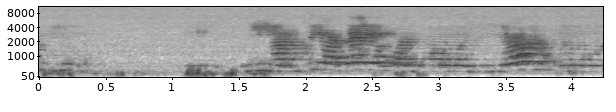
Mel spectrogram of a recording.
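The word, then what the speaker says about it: μ: Kalau ini bacanya mu.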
